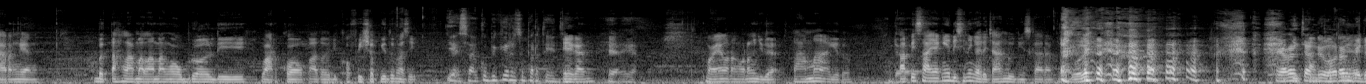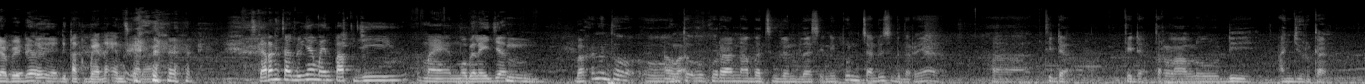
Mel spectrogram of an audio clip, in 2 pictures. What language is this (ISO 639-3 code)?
ind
